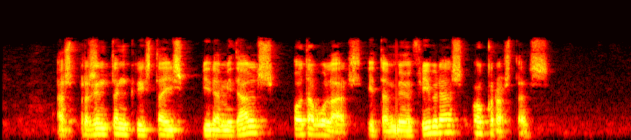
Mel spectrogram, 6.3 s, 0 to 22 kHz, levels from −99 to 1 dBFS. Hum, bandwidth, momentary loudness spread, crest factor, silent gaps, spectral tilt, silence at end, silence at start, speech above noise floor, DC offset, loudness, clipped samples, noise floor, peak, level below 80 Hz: none; 8.2 kHz; 8 LU; 16 dB; none; -5 dB/octave; 0.85 s; 0.55 s; 48 dB; under 0.1%; -17 LUFS; under 0.1%; -64 dBFS; -2 dBFS; -54 dBFS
